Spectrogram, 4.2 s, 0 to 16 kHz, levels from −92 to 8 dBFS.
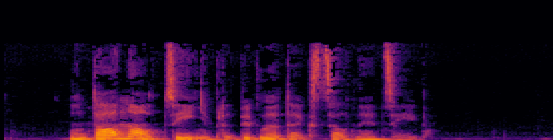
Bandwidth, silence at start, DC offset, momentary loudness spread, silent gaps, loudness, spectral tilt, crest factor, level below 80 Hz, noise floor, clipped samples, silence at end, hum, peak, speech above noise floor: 11.5 kHz; 0.55 s; under 0.1%; 12 LU; none; -21 LUFS; -6 dB/octave; 20 dB; -64 dBFS; -67 dBFS; under 0.1%; 1.05 s; none; -2 dBFS; 46 dB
